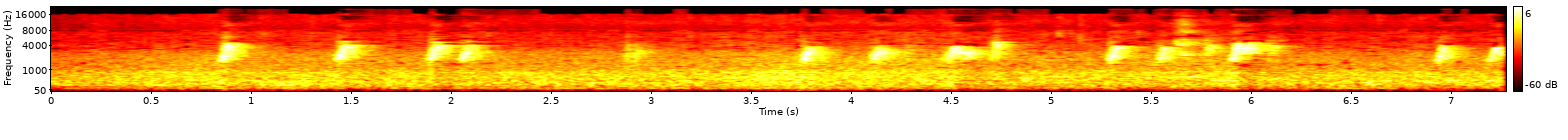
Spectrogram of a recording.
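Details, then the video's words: Male Asian fairy-bluebird (cucak biru) singing in the gacor ropel style: short, sharp, upward-sweeping notes, often in quick pairs or triplets, spaced irregularly over a steady background hiss. "suara kicau burung cucak biru jantan gacor ropel"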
